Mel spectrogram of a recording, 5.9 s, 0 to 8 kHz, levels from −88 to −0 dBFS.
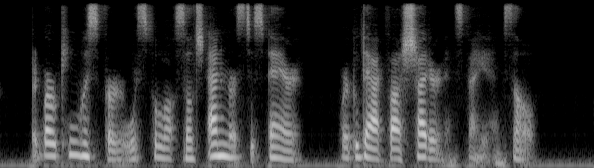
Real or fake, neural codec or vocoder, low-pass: fake; codec, 16 kHz, 0.5 kbps, FreqCodec, larger model; 7.2 kHz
